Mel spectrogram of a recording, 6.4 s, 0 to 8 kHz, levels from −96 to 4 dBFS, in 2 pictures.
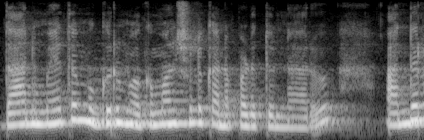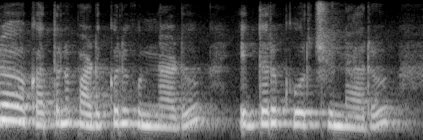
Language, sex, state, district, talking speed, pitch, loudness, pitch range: Telugu, female, Telangana, Hyderabad, 115 wpm, 240 Hz, -15 LUFS, 220-260 Hz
